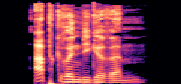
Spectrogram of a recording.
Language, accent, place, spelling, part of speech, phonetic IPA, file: German, Germany, Berlin, abgründigerem, adjective, [ˈapˌɡʁʏndɪɡəʁəm], De-abgründigerem.ogg
- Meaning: strong dative masculine/neuter singular comparative degree of abgründig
